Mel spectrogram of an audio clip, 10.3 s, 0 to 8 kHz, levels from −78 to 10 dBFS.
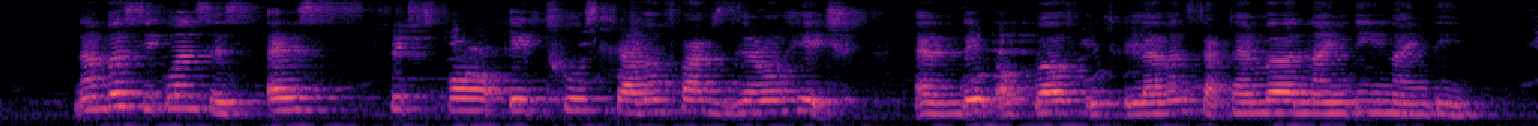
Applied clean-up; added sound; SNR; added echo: neural separator model SepFormer DNS4.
